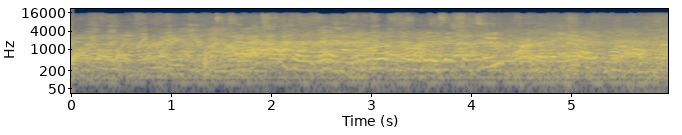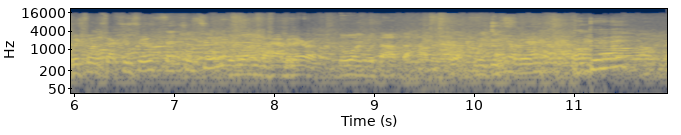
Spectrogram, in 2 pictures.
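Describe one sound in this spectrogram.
A crowd of adults chatters all around indoors.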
